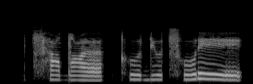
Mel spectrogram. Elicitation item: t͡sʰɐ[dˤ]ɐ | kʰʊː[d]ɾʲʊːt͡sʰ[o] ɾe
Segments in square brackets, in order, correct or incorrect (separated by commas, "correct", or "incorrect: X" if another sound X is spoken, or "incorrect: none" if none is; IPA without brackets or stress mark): correct, correct, correct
